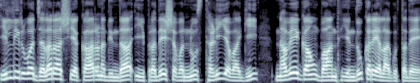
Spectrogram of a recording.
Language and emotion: Kannada, neutral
